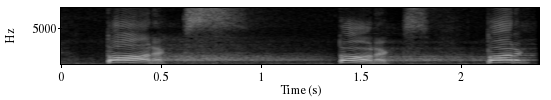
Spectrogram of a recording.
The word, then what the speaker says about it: tórax: Tórax tem 5 letras. O X de tórax tem duplo valor sonoro? Tem. Então, a palavra tórax tem 5 letras e 6 fonemas.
